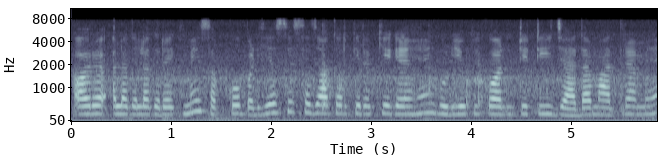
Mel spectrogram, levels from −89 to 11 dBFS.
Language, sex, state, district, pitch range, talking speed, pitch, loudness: Hindi, female, Chhattisgarh, Raipur, 220-245 Hz, 205 wpm, 230 Hz, -19 LUFS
